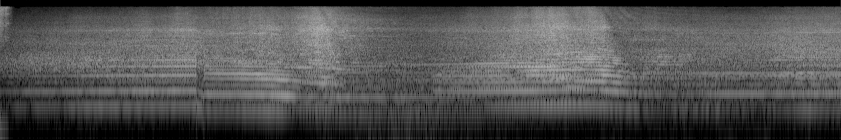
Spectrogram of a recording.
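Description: Two motorcycles riding past, their engine notes swelling as they come close about three seconds in and again around five to six seconds, with the pitch dropping as they go by or ease off the throttle.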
